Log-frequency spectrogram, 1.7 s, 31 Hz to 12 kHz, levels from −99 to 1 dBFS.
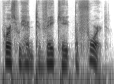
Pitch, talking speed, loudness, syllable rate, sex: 125 Hz, 280 wpm, -20 LUFS, 6.8 syllables/s, male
